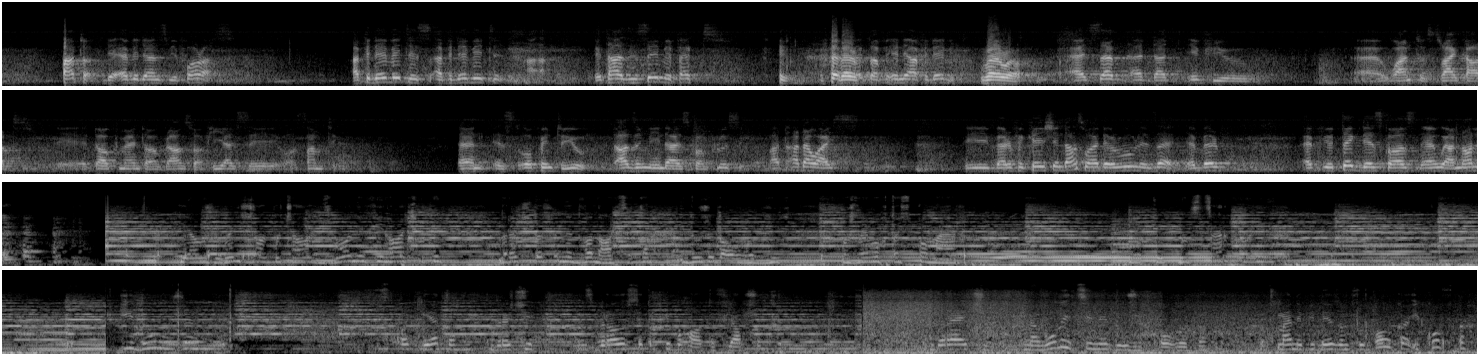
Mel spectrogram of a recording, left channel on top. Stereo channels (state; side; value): different; both; correlation 0.00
